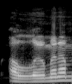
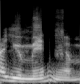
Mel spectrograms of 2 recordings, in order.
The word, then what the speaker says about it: aluminium: Aluminum, maybe. Oh. Metal kazoo. Aluminium. Yeah. Aluminium. 40%. Aluminium. You and your fancy British words. I'm using my new aluminium You mean driver. pronouncing it how it's spelt.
